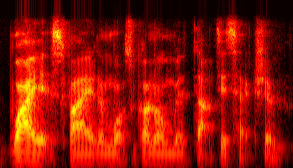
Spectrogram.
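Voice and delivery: ordinary talk, nothing marked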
